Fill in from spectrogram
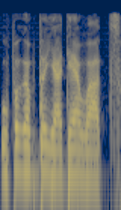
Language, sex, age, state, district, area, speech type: Marathi, male, 18-30, Maharashtra, Washim, urban, read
